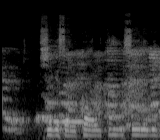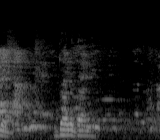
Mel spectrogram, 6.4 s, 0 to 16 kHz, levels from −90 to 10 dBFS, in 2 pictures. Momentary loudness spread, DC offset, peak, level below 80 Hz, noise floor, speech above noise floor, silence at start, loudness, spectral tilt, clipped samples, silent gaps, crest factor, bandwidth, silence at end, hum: 15 LU; under 0.1%; -18 dBFS; -72 dBFS; -60 dBFS; 26 dB; 0.05 s; -35 LUFS; -5 dB/octave; under 0.1%; none; 18 dB; 11 kHz; 0 s; none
